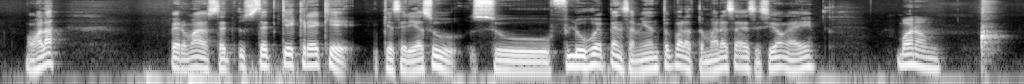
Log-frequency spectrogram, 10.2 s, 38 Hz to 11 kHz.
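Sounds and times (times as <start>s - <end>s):
quiet hum: 0.0s - 10.2s
speech: 0.3s - 0.6s, 1.7s - 8.4s, 9.0s - 9.5s
single sharp pop or crack: 9.8s - 10.1s.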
